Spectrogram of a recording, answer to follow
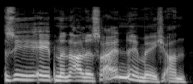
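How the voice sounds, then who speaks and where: A man voicing an excitable fox in a storybook, with urgent, exclaiming delivery. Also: high-pitched, moderate pace, vocal fry, dry recording, clean studio sound, voice pushed up, full character voice. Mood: agitated, urgent. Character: excited, breathless young fox bringing bad news.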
